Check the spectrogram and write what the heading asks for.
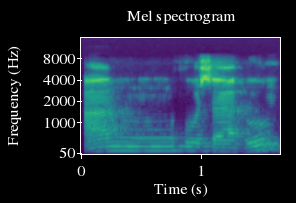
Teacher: nun sukun bertemu dengan huruf fa, bacaan ikhfa dibaca samar-samar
